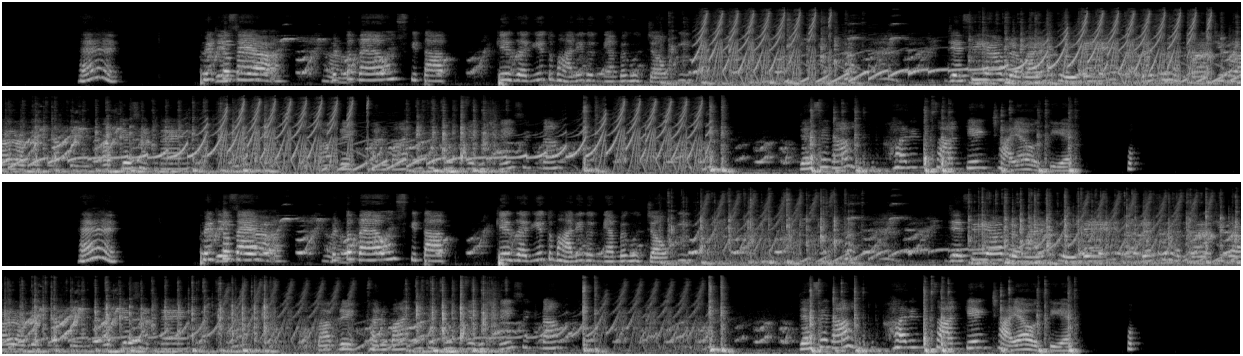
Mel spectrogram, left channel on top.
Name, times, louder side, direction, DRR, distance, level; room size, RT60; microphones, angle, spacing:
voice 1, 0.8-1.1 2.0-2.6 3.4-4.4 4.9-6.9 15.5-18.0 19.4-19.7 20.4-23.2, right 4 dB, 40° right, 0.3 m, -24 dB
sound 1, 2.0-3.9 4.3-5.2 5.7-9.3 10.1-14.0 14.3-15.5 15.9-20.6, right 3 dB, 20° right, 0.7 m, -30 dB
voice 2, 2.1-2.8 3.2-3.5 8.4-9.0 9.4-14.3 19.4-19.6, equal, 10° left, 0.7 m, -25 dB
sound 2, 5.4-23.1, right 1 dB, 85° right, 0.8 m, -27 dB
sound 3, 6.9-19.5, left 7 dB, 75° left, 0.3 m, -28 dB
2.1 x 2.0 x 3.1 m
head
